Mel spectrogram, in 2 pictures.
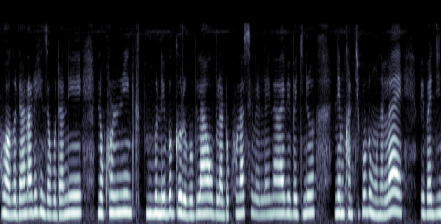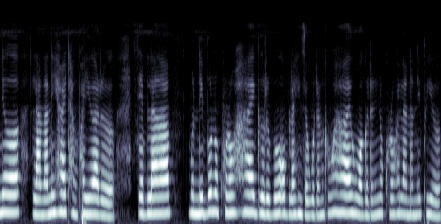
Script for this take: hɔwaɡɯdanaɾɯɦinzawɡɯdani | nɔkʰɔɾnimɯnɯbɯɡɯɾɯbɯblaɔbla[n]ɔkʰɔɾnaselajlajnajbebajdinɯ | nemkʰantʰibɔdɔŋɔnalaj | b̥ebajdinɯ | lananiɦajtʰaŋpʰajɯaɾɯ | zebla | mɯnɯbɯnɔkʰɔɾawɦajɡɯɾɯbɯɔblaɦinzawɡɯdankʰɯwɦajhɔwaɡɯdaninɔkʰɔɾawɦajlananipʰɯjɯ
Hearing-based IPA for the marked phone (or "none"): d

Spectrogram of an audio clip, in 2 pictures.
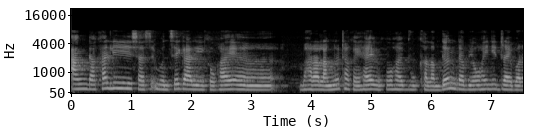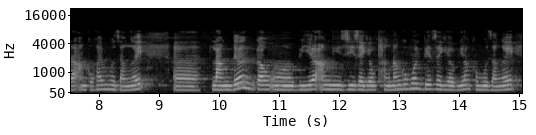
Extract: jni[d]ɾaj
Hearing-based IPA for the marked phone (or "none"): d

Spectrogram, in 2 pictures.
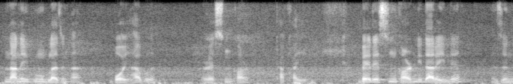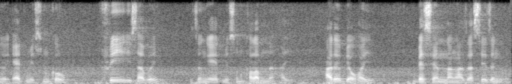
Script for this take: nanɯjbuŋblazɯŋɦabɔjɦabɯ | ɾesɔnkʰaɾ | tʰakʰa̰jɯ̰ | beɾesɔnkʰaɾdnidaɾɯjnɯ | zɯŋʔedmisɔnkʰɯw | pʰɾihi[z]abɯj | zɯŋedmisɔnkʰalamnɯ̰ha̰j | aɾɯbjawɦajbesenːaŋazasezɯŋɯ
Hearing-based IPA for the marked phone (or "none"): s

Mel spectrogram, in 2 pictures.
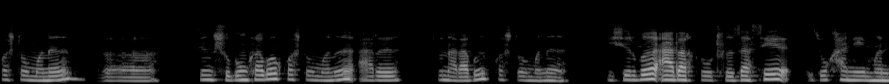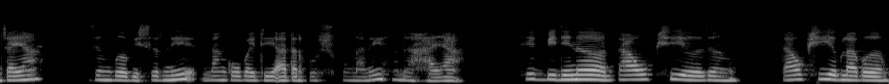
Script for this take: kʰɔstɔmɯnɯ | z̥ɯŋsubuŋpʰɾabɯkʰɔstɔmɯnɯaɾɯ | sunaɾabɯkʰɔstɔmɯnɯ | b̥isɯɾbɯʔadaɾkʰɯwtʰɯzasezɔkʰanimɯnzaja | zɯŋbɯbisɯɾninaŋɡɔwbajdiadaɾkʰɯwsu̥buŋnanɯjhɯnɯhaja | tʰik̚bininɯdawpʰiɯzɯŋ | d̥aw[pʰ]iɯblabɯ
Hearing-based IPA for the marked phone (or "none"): pʰ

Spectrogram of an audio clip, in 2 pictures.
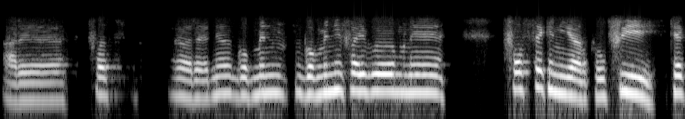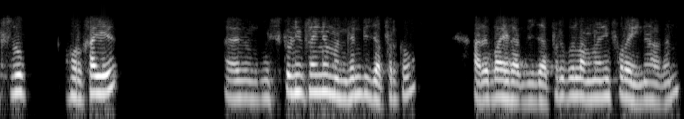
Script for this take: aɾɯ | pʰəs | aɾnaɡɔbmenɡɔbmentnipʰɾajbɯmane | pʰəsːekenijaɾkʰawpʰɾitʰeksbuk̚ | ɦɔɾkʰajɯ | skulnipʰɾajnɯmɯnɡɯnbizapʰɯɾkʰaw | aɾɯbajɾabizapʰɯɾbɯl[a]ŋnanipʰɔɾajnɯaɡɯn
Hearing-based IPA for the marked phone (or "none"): a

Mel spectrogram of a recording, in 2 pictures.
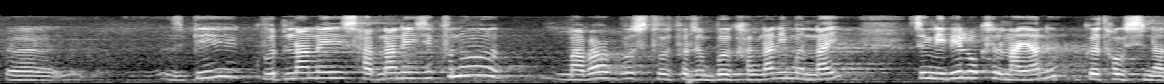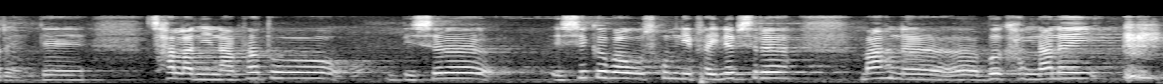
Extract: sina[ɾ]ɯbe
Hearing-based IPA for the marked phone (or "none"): ɾ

